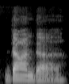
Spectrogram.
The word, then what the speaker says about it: Donda: What is it? Donda or is it Dondra? – Donda. – Donda.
